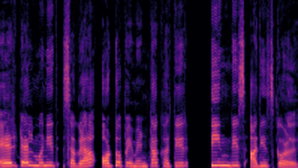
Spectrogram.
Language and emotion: Goan Konkani, neutral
